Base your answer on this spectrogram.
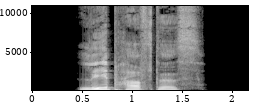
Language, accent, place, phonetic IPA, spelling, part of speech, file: German, Germany, Berlin, [ˈleːphaftəs], lebhaftes, adjective, De-lebhaftes.ogg
- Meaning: strong/mixed nominative/accusative neuter singular of lebhaft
